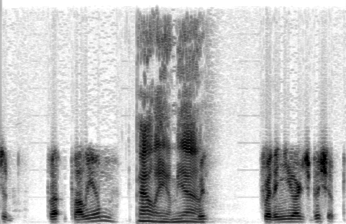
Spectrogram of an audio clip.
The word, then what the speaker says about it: pallium: But anyway, I was curious why I didn't notice any of the elected officials at the how do you pronounce it, Pallium? Pallium, yeah.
